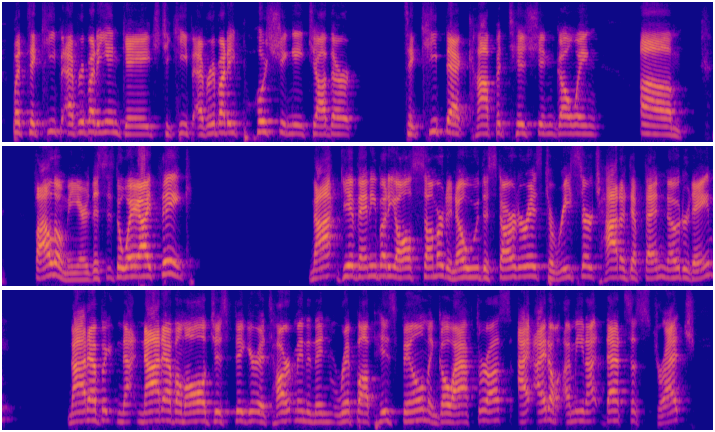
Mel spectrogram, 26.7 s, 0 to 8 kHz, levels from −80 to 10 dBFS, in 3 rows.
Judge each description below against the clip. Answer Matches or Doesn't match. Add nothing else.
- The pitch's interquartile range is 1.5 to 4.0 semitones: Matches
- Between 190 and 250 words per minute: Doesn't match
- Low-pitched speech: Doesn't match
